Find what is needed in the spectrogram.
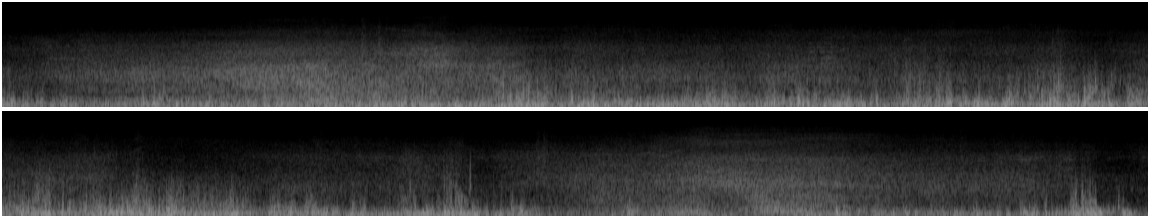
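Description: Wind buffeting a GoPro's microphone on a city street, with road traffic going by; two louder vehicle passes swell and fade, a few seconds in and again near the end.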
